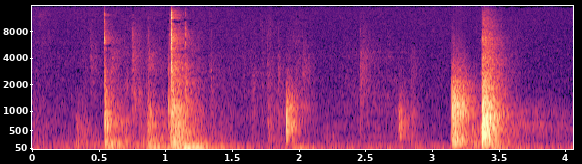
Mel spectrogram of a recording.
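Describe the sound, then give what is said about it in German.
A door is being closed, heard as a few soft clunks and thuds spread across several seconds, fairly faint against a quiet background. “Komm herein und mach die Tür zu.”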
